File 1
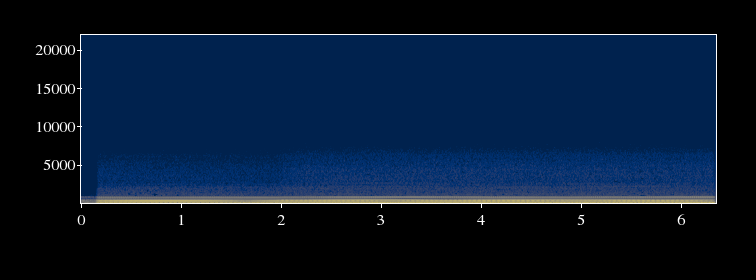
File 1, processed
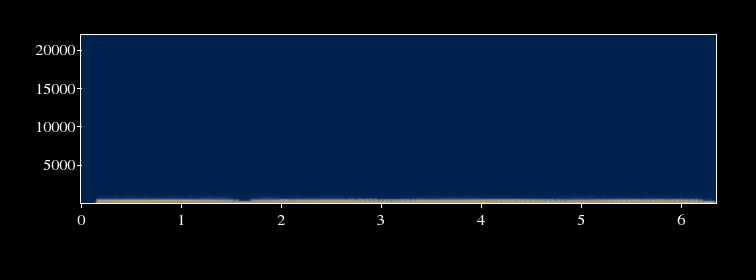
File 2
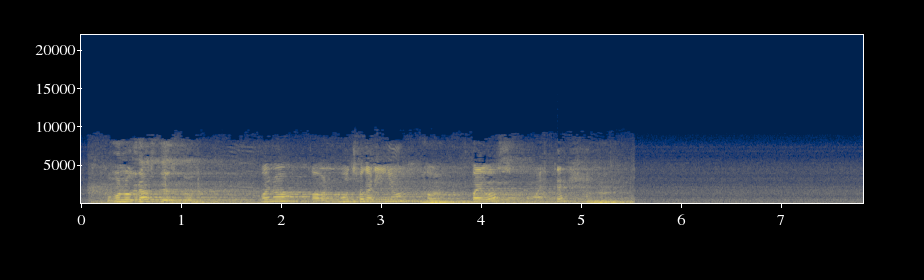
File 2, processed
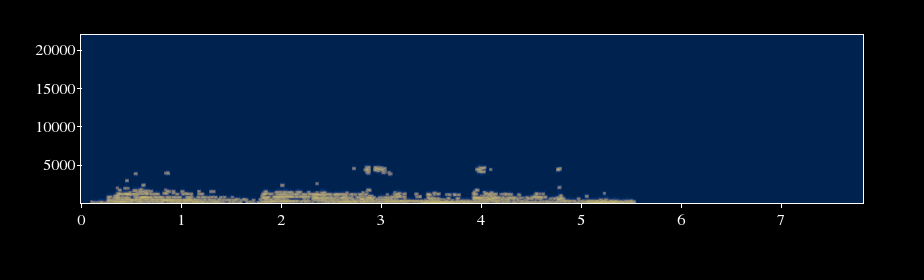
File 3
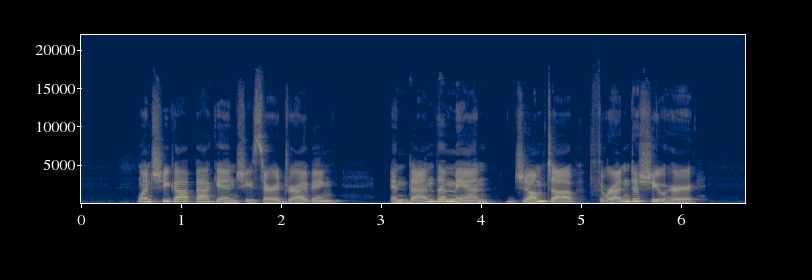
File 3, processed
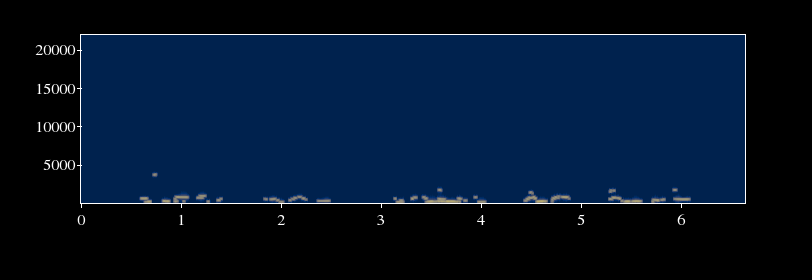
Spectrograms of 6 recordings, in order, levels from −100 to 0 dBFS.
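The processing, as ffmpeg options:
-af "asoftclip=type=tanh:threshold=-20.5dB,aecho=1:1:191:0.168,afftfilt=real='re*gte(hypot(re,im),0.112)':imag='im*gte(hypot(re,im),0.112)':win_size=1024:overlap=0.75,volume=-2dB"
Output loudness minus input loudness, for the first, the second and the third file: −4.5, −7.0, −6.0 LU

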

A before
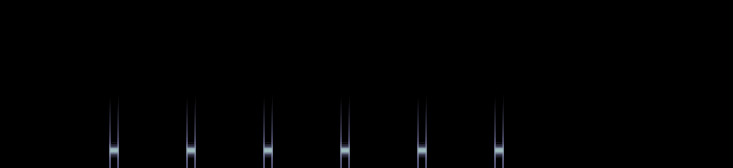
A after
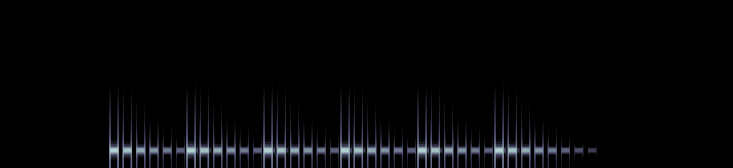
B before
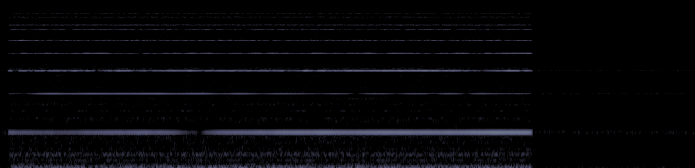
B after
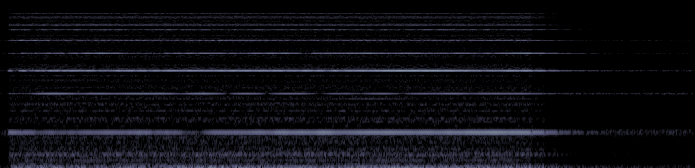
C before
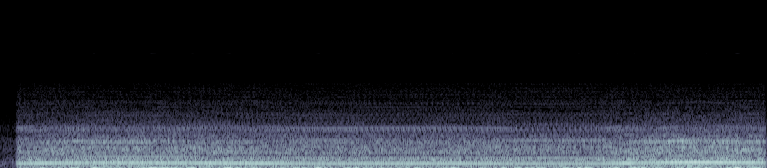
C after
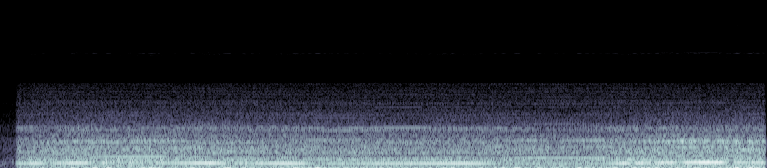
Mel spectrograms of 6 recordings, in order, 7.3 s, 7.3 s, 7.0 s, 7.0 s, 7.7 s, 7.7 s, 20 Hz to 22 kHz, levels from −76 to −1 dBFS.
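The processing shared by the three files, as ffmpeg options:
-af "aecho=1:1:133|266|399|532|665|798|931:0.631|0.322|0.164|0.0837|0.0427|0.0218|0.0111,volume=5.5dB"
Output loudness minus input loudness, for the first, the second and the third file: +5.5, +8.5, +7.0 LU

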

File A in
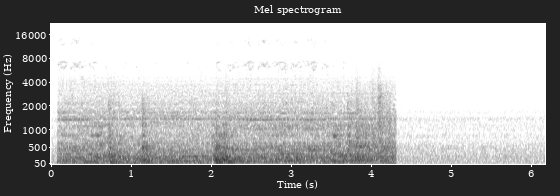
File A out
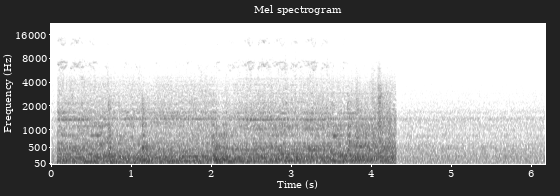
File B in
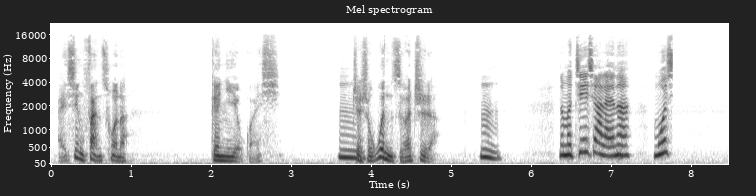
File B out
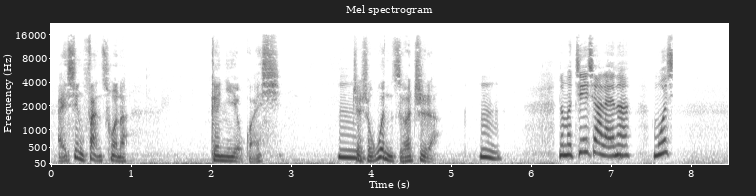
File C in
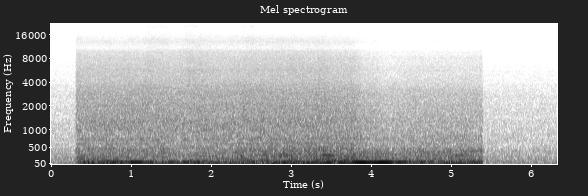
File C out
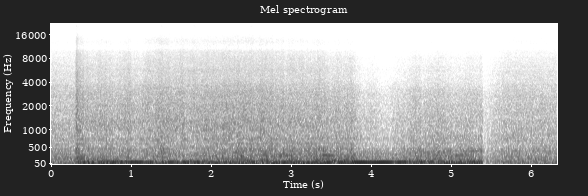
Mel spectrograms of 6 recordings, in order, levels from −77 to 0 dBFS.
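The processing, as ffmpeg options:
-af "acompressor=threshold=-35dB:ratio=2.5,volume=8.5dB"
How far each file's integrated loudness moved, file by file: +1.5, −3.5, −7.5 LU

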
